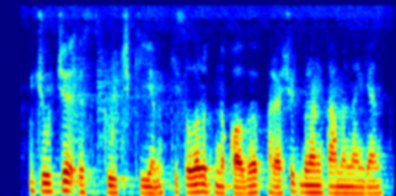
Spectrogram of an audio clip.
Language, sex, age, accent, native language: Uzbek, male, 18-24, Andijon, Uzbek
